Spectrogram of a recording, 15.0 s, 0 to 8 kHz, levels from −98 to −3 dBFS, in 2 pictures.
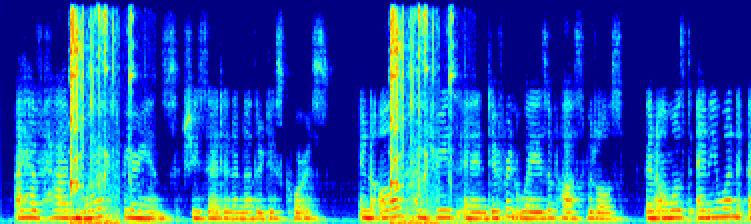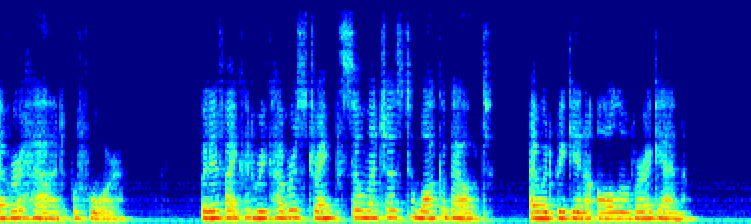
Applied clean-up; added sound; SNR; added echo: none; Keys jangling; 0 dB; reverberation time 0.4 s.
